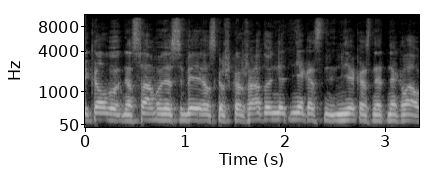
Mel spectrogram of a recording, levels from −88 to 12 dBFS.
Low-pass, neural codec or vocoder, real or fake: 9.9 kHz; vocoder, 22.05 kHz, 80 mel bands, Vocos; fake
